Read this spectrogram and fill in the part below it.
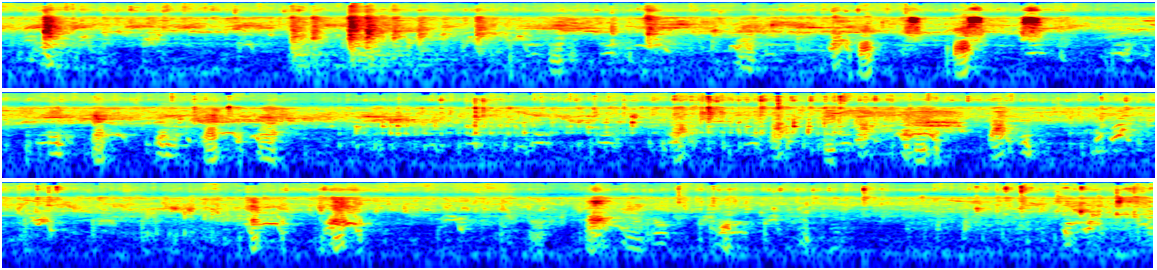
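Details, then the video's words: Large flock of meat ducks on a rice field farm, a dense chatter of many short quacks from several birds at once, fairly distant, over continuous background noise. "Duck Sound"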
